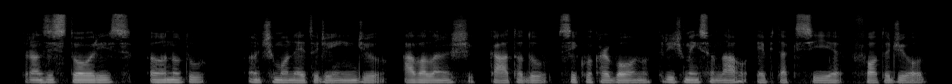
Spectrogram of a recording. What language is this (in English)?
Portuguese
